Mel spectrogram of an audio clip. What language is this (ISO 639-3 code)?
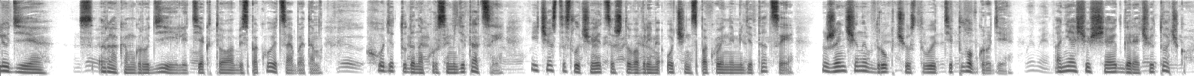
rus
